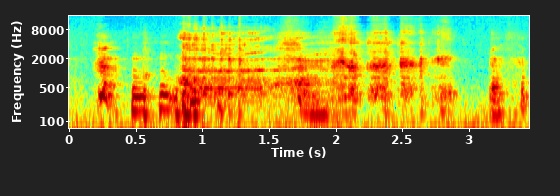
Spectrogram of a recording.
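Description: human body sound, burp

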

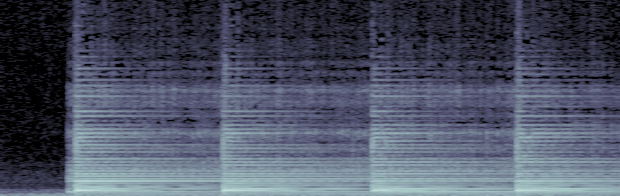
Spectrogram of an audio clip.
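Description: household object, pendulum wall clock ticking

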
